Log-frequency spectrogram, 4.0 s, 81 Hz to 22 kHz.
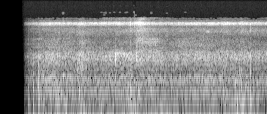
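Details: Honey bees recorded on 8 March 2015, a dense, steady buzzing that holds unbroken from start to end over a constant thin high whine, with faint clicks scattered through the hum.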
